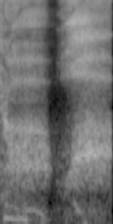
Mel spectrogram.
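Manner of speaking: very soft breathed Yahweh. Shown as a demonstration. Preacher illustrating that God just is, name breathed softly. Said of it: "pronounced like a breath".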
